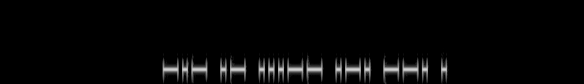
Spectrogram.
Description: Morse code, heard as a keyed tone, about 25 wpm, 700 Hz. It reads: KA3RGE
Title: USA Call Signs - 6 Characters - 25wpm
